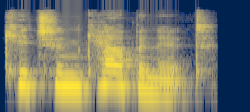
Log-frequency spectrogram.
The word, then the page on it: kitchen cabinet: American English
